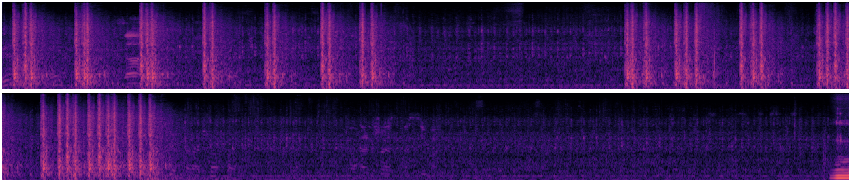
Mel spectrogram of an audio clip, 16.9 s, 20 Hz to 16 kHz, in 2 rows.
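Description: Guns fire in the World War II shooter game Arma 3 Iron Front: loud, sharp bursts and rapid volleys in two clusters, then a low steady engine-like hum continues alone.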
